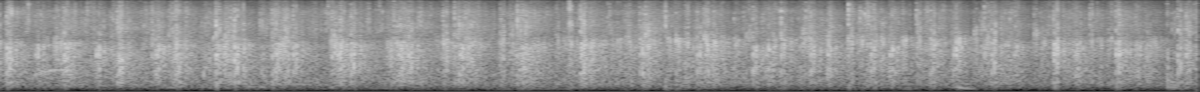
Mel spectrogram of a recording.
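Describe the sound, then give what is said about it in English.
A church audience gives the word of God a hand clap of praise, steady, dense hand clapping, sustained and fairly loud throughout with no voices standing out. “Come on, let's give the word of God a hand clap of praise.”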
